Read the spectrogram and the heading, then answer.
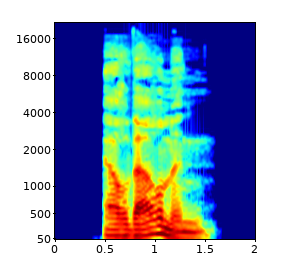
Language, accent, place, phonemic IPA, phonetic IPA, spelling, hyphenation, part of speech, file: German, Germany, Berlin, /ɛʁˈvɛʁmən/, [ʔɛɐ̯ˈvɛɐ̯mn̩], erwärmen, er‧wär‧men, verb, De-erwärmen.ogg
- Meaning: 1. to warm, to heat 2. to warm up, to heat up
